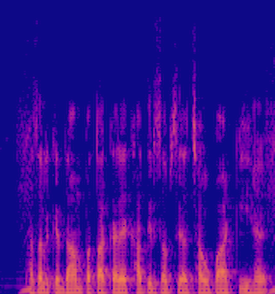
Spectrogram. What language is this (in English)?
Magahi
